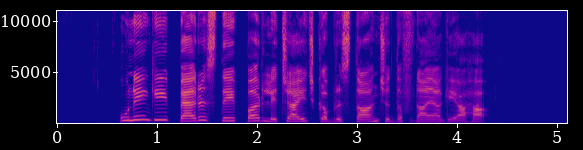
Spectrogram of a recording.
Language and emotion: Dogri, neutral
